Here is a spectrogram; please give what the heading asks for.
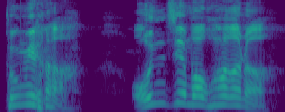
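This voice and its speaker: Lively young man teasing a youth group. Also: sits high, measured pace, breathy edge. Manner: bantering, teasing, calls on listeners by name. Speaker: youth pastor. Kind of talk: casual sermon opening with audience questions. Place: church worship hall.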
